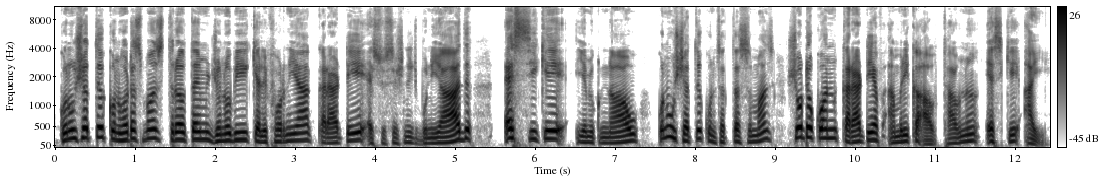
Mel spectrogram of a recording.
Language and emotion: Kashmiri, neutral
